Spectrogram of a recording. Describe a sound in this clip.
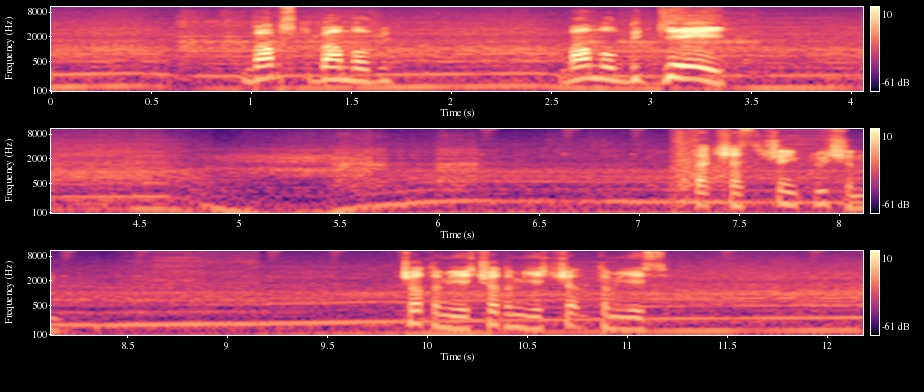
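A car engine hums steadily, dropping low as the car slows and then revving up again.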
